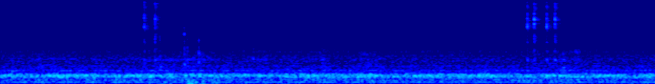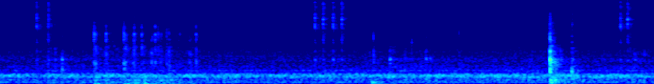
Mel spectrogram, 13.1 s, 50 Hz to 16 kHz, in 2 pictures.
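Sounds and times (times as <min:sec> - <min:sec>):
low steady hum: 0:00.0 - 0:13.0
computer mouse clicks: 0:01.4 - 0:02.1, 0:05.2 - 0:05.7, 0:06.9 - 0:08.6, 0:09.7 - 0:11.2, 0:12.7 - 0:13.0
keyboard keystrokes: 0:06.9 - 0:08.6, 0:09.7 - 0:10.9, 0:12.7 - 0:13.0.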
